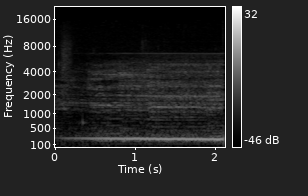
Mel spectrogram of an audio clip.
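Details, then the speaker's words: 1946 GE Model 100 AA5 tube radio tuned to 1260: a steady mid-pitched howl holds over the station. Owner blames a bad AGC filter capacitor and plans a full recap; not confirmed. "that's because the agc filter is bad so this thing needs a complete recap so we might as well i'm not going to play with it"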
